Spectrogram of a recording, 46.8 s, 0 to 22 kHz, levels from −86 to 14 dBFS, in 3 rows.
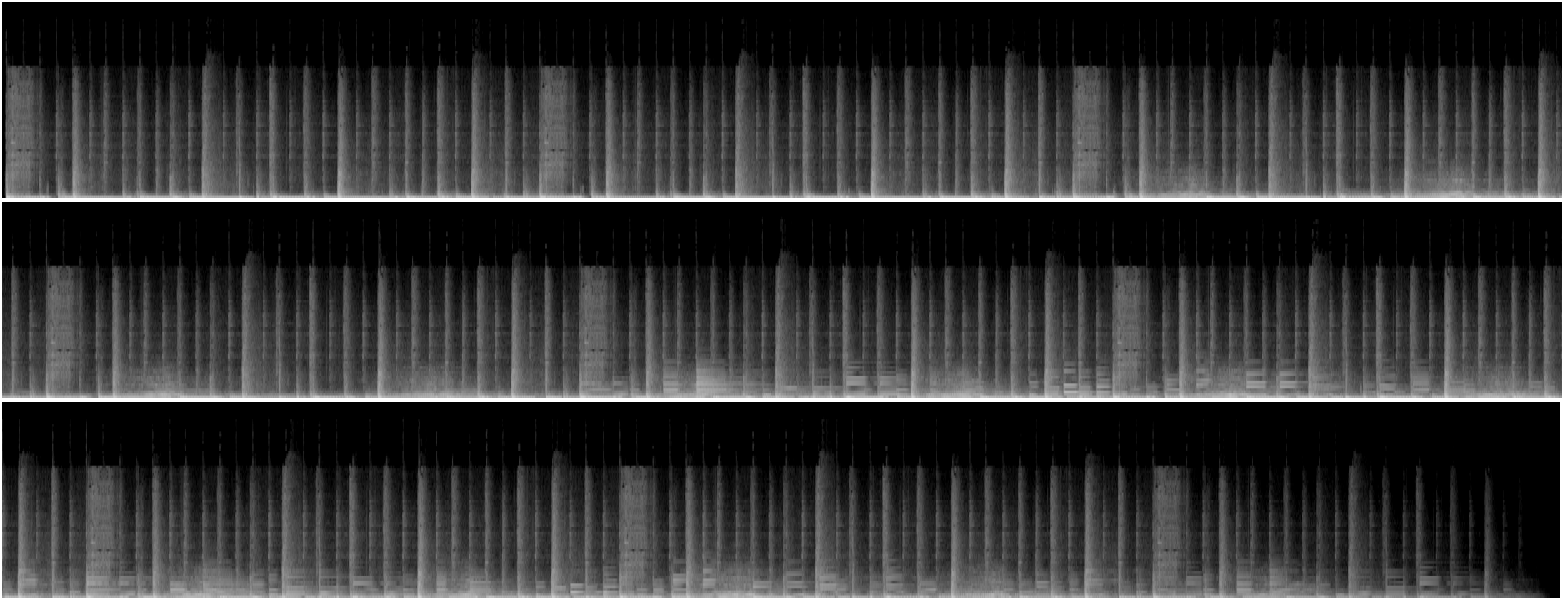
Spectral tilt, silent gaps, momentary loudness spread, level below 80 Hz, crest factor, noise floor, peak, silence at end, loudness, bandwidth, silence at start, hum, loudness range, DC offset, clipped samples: -6.5 dB/octave; none; 6 LU; -20 dBFS; 16 dB; -50 dBFS; 0 dBFS; 0.7 s; -18 LUFS; 14.5 kHz; 0.05 s; none; 3 LU; under 0.1%; under 0.1%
